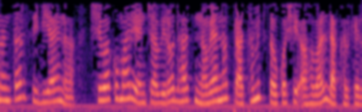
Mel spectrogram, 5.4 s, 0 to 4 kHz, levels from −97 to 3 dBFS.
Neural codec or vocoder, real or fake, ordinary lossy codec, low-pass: none; real; none; 3.6 kHz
